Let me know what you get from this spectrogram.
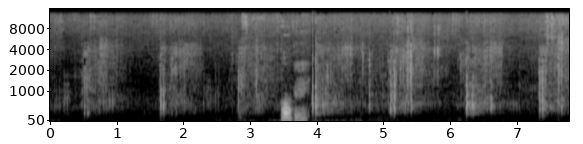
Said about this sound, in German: Langsame Schritte. Langsame, feuchte Schritte. Langsame, feuchte, klebrige Schritte, die lauter werden. Die eine Stufe nach der anderen bewältigen. Abwärts.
